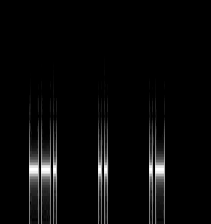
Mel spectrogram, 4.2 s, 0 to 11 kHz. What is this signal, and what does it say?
Morse code, heard as a keyed tone, about 20 wpm, spaced as for 8 wpm, 700 Hz. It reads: GIA
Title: 178 Lesson 29e - Slash - Three Characters 20wpm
